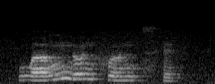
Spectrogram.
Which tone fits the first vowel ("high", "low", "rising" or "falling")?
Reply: rising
